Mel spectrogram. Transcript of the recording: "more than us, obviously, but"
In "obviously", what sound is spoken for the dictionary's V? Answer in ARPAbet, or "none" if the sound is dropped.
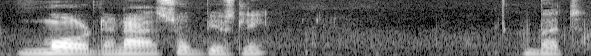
none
